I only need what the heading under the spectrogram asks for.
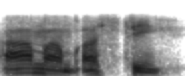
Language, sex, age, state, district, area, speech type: Sanskrit, male, 18-30, Bihar, East Champaran, urban, conversation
